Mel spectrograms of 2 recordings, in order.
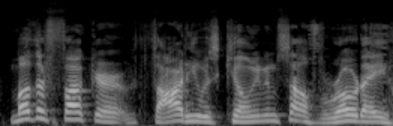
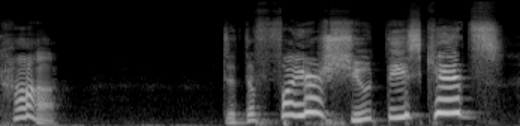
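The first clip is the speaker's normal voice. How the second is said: puzzled investigators; 10 semitones higher, 8 dB louder than usual. Retold or imitated. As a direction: play dumb detectives wondering. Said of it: "they're like".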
